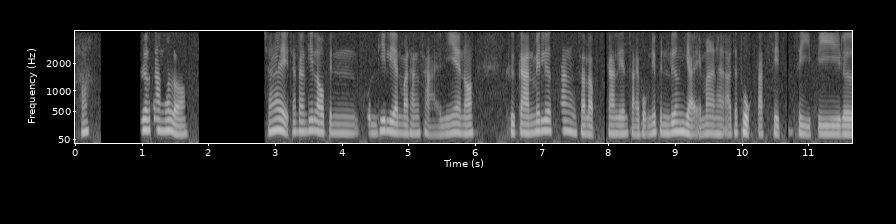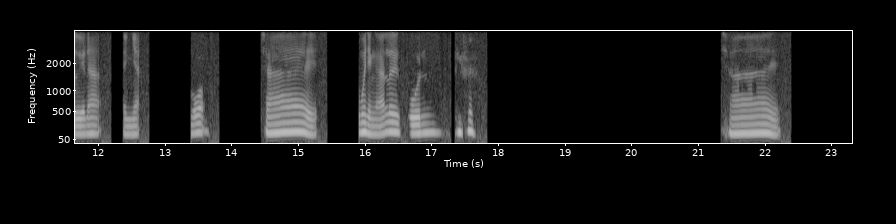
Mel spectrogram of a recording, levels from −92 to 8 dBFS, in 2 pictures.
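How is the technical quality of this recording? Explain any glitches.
The speech pauses lose their real room sound. It is replaced by comfort noise in place of the background. The whole recording is band-limited, with nothing above 4 kHz, which fits a narrowband call codec such as G.711 A-law at 64 kbps.

Comfort noise in place of the background occurs at 0.38–0.98 s, 1.85–2.84 s, 12.2–12.38 s, 12.77–13.4 s, 13.82–14.45 s, 15.44–15.92 s, 17.84–21.35 s, and 22.4 s to the end. In each gap, the natural background, which sits about 28 dB below the loud passages, turns into a flat, textureless hiss. It is mostly much quieter, dropping by about 8 to 34 dB, and the longest stretch lasts about 3.5 s. The likely cause is discontinuous transmission: the sender went silent when no speech was detected, and the receiver filled each gap with synthetic noise that only roughly matched the background's shape.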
